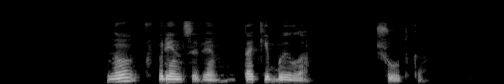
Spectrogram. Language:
Russian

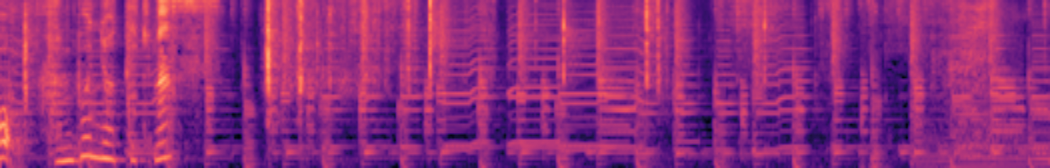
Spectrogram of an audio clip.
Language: Japanese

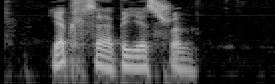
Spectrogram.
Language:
Kabardian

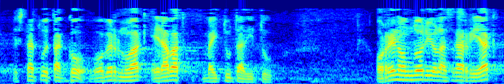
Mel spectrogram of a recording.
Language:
Basque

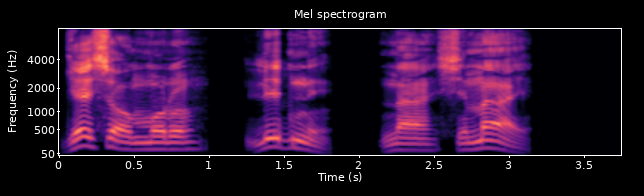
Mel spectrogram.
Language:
Igbo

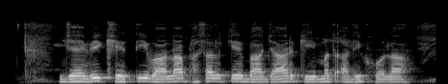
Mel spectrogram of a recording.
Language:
Bhojpuri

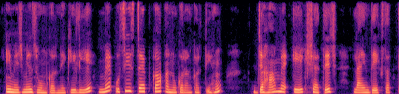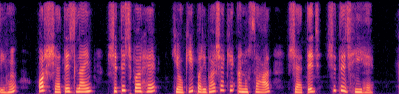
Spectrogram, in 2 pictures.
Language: Hindi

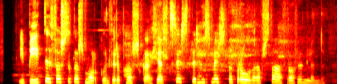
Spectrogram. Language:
Icelandic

